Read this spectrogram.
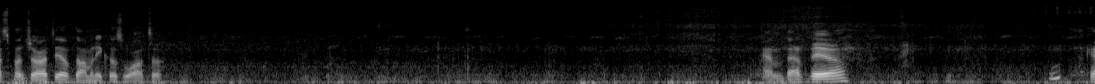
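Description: Wind blows through tall grass outdoors.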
